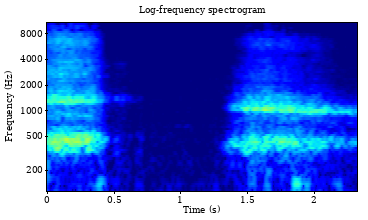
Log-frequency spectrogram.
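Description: Quiet, airy breathing as a deep calming breath is taken: two soft, drawn-out breath sounds separated by a short silence, the second longer than the first, with no talking.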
